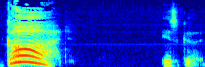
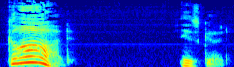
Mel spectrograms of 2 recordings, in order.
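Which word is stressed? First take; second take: God; God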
